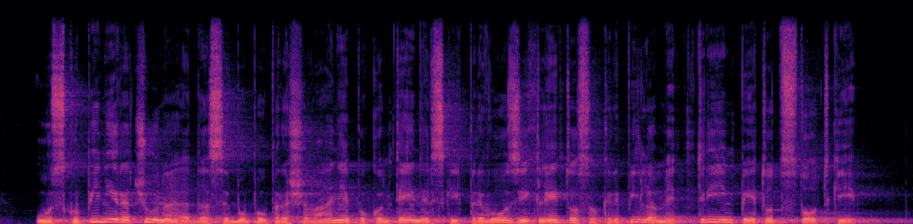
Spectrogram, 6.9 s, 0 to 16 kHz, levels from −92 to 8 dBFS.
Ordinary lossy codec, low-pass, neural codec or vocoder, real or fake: none; 14.4 kHz; none; real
